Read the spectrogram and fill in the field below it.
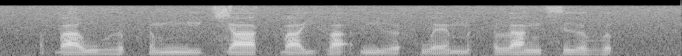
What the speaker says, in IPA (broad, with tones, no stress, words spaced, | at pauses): ɓa˨˦w ɣə˦˥p̚ʔə˨˦mɲi˨˩ t͡ɕaː˦˥k̚ ɓa˧˩jva̰ː˧˨ ɲɨ˧˩ə̯hwɛ˨˩m | la˧ŋsɨ˧ə̯və˦˥p̚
